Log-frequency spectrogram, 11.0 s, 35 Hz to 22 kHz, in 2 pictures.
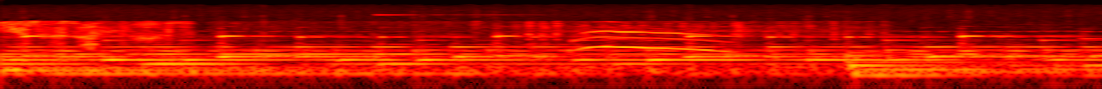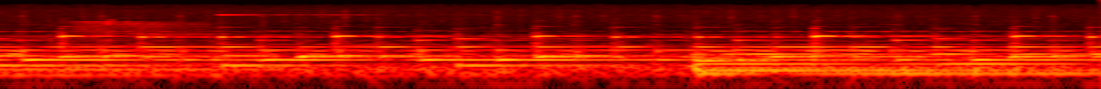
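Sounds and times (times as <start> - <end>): soft instrumental music: 0.0 - 11.0.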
